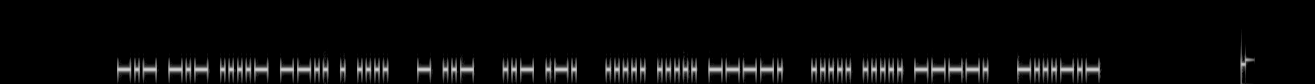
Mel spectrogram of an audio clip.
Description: Morse code, heard as a keyed tone, about 28 wpm, 700 Hz. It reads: KK4ZEH TU UR 559 559 <BK>
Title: SOTA QSO Practice 28wpm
